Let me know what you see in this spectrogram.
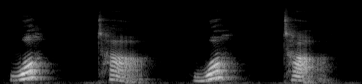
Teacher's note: the T of what has actually moved over to the next word, are.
